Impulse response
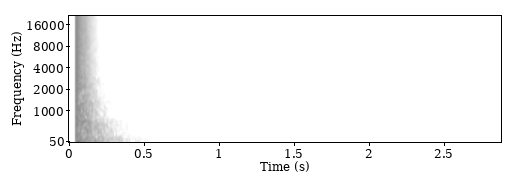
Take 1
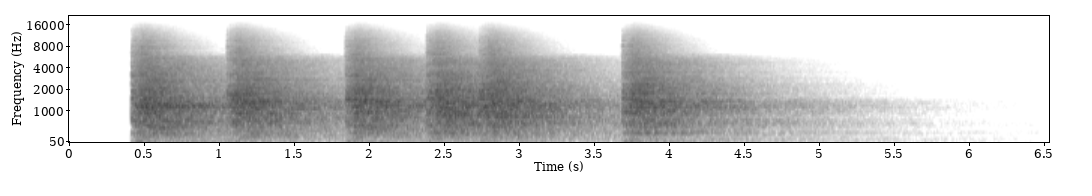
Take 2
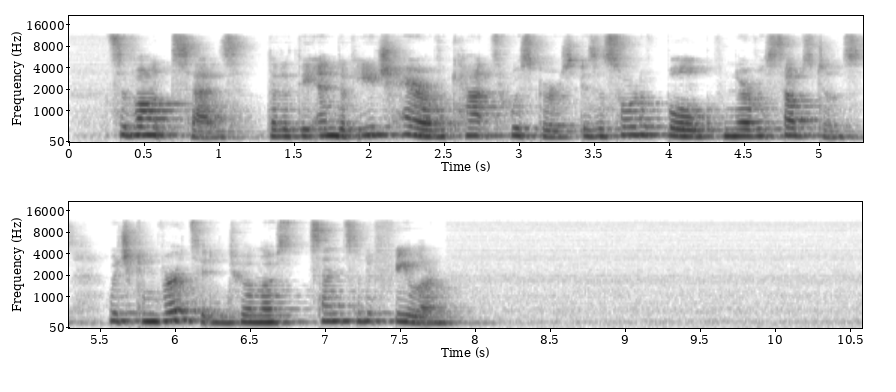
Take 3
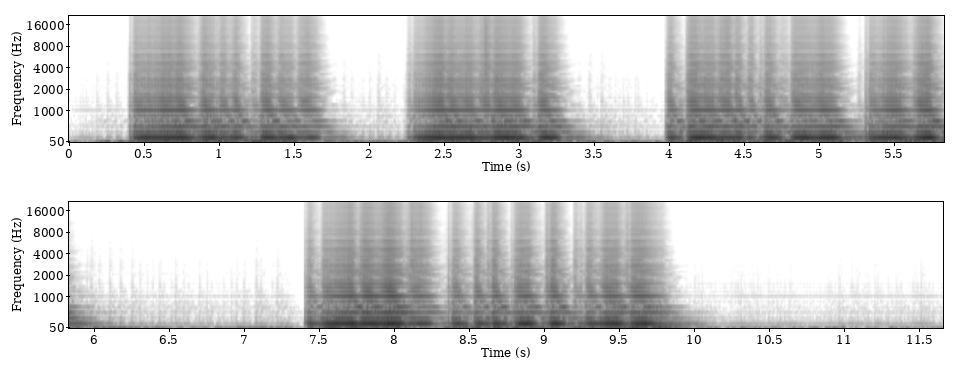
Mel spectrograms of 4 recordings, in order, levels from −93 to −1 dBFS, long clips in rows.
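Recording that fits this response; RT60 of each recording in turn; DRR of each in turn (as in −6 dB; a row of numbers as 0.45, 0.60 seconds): 3; 2.6, 0.60, 0.40 seconds; −21.0, −10.5, −1.0 decibels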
